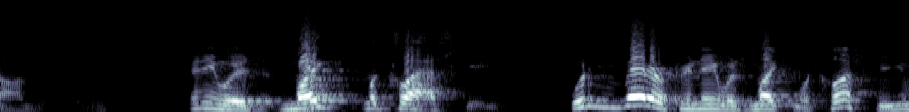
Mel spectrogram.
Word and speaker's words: McCluskey: I was told to make sure it's Mcclaskey. Yes, pronounce it properly.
